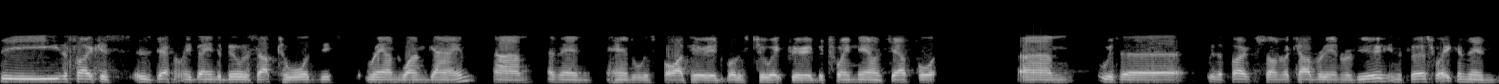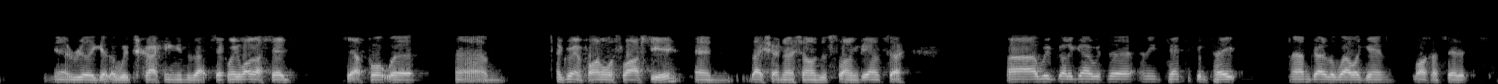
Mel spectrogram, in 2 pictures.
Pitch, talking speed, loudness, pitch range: 115 Hz, 200 wpm, -22 LUFS, 110-120 Hz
